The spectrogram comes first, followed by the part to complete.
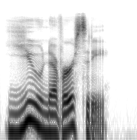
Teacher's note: when you say university, you are actually making a consonant Y sound.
